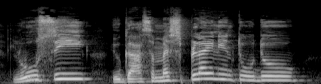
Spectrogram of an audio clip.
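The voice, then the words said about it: Poor imitation of another person's accent. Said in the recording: “That's a horrible Ricky Ricardo accent”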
